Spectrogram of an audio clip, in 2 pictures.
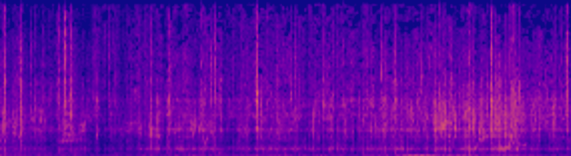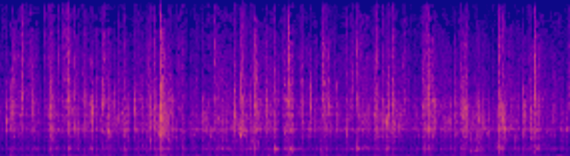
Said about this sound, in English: now we're going to go ahead and put some ice in here. And now we're going to stir to dilution.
